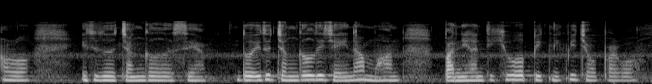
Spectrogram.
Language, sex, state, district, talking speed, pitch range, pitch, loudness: Nagamese, female, Nagaland, Dimapur, 155 wpm, 185-200 Hz, 190 Hz, -21 LUFS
